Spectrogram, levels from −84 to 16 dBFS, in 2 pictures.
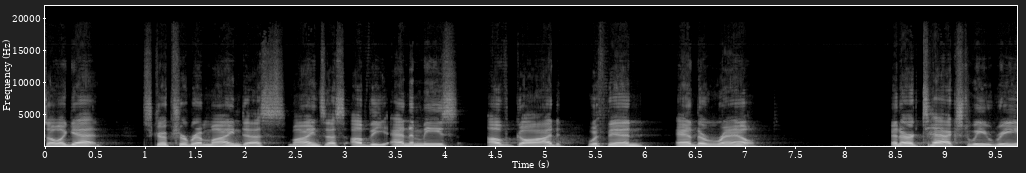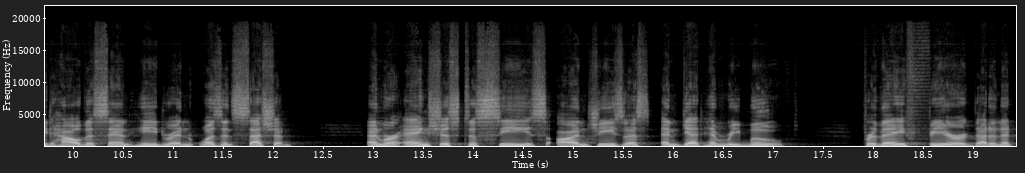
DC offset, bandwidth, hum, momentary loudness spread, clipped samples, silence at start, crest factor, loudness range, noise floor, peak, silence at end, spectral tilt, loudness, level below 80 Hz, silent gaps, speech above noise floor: under 0.1%; 18.5 kHz; none; 7 LU; under 0.1%; 0 s; 16 dB; 2 LU; -74 dBFS; -2 dBFS; 0.05 s; -5 dB/octave; -19 LUFS; -70 dBFS; none; 56 dB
